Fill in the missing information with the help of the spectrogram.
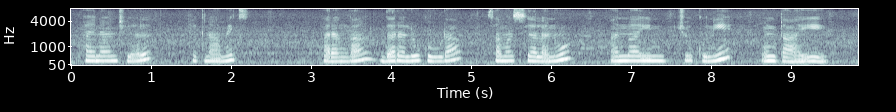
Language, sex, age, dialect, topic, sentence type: Telugu, male, 18-24, Southern, banking, statement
